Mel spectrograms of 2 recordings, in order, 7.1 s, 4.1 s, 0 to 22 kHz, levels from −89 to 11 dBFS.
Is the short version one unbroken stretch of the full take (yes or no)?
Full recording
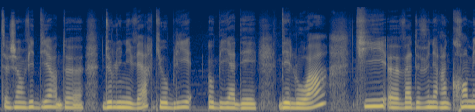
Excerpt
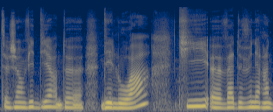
no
